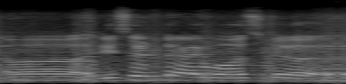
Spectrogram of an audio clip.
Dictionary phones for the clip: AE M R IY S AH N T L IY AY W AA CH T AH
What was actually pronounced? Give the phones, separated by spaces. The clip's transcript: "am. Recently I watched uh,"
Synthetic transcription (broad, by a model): R IY S AH N T L IY AY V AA S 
